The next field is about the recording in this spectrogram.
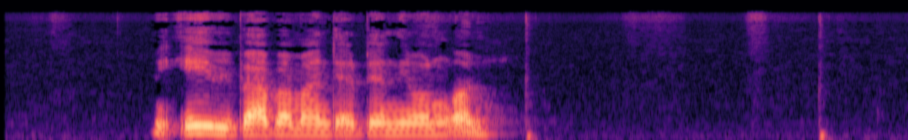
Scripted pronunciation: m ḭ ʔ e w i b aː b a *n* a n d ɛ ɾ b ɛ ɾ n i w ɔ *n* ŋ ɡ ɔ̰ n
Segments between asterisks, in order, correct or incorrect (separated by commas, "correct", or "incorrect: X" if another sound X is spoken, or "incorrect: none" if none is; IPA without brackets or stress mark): incorrect: m, correct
